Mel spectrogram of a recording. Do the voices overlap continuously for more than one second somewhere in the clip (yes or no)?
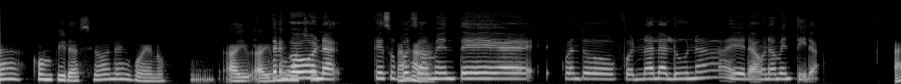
no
